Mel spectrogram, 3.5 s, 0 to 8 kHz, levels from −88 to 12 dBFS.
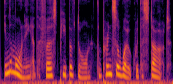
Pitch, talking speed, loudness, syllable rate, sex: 210 Hz, 260 wpm, -17 LUFS, 6.0 syllables/s, female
